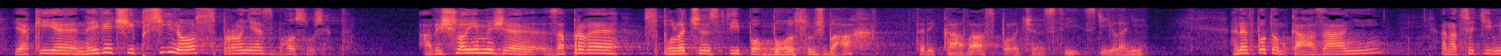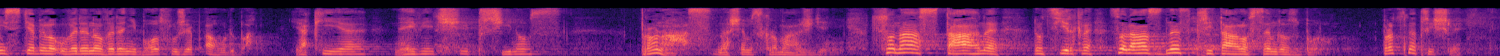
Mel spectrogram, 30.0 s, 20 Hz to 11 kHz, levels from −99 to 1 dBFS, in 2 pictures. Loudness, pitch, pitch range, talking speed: -22 LUFS, 170 Hz, 150-190 Hz, 120 wpm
